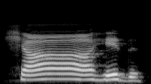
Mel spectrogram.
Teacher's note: دال بھی حرف قلقلہ میں سے ہے اس لیے ہم نے اس کے مخرج کو ہلا کر پڑھا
